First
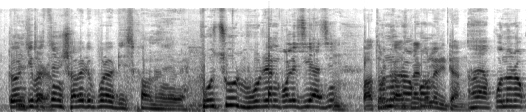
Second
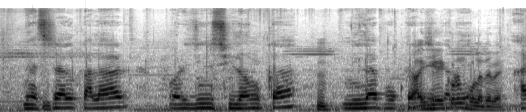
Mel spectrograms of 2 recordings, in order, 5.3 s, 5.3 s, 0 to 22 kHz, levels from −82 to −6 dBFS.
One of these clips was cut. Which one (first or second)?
first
